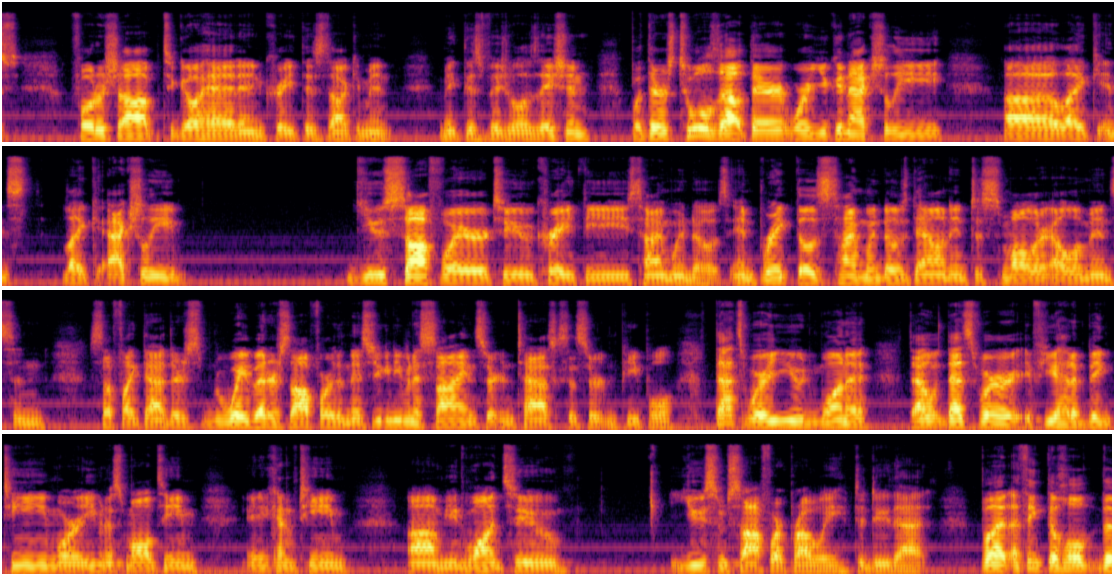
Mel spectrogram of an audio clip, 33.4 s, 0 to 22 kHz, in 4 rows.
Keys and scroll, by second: 32.0 super+Tab.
